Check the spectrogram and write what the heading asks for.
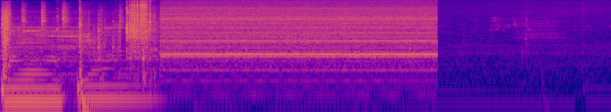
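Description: Background music with a steady beat ends about a second and a half in, giving way to a capsule coffee machine running with a steady whining hum and hiss, which cuts off suddenly about four seconds in.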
